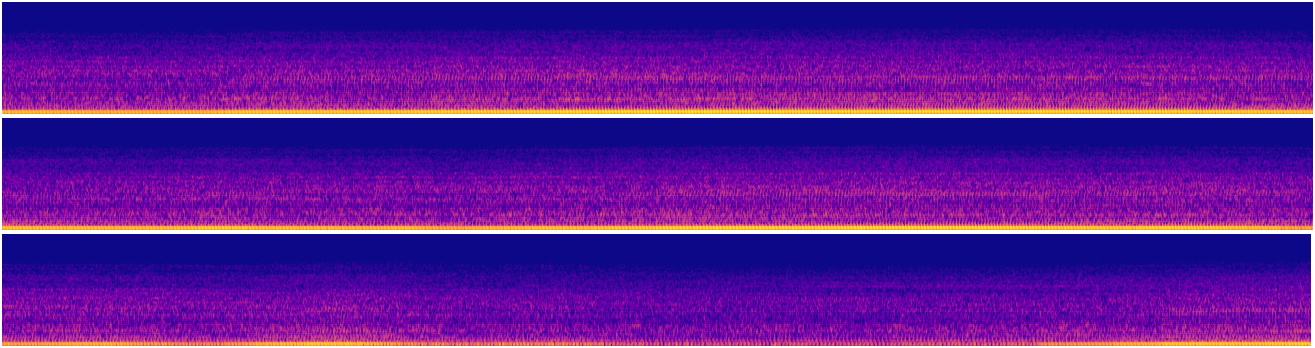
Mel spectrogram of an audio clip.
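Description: Honda Click scooter's small single-cylinder engine running steadily under way, with a steady low hum. It eases off and goes quieter for several seconds about two-thirds in, then picks up again near the end.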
